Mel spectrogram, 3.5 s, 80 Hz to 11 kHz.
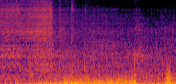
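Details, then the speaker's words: Nissan Skyline R32 cold start: settles into a lumpy, uneven low idle with a raspy puffing edge, about three pulses a second, from a known exhaust leak. "Again, there's a leak in the exhaust, so it sounds a little rough, but I kind of like it."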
